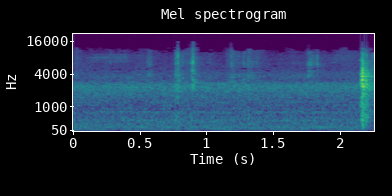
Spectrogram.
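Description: Quiet room tone: a steady low hum with a couple of faint, light ticks a little under a second in.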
